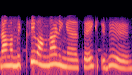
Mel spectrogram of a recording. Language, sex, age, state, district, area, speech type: Tamil, female, 18-30, Tamil Nadu, Tiruchirappalli, rural, conversation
